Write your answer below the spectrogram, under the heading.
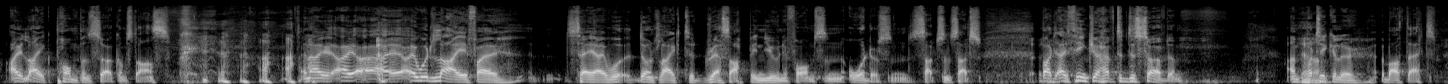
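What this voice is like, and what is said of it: Poorly imitated English aristocratic dialect. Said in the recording (Swedish): “härmar det hans dialekt så dåligt så det går inte”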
